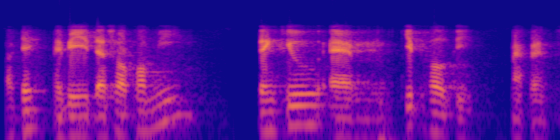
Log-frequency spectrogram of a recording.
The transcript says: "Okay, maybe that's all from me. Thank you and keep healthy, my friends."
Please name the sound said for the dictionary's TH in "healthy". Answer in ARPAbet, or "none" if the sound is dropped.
T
